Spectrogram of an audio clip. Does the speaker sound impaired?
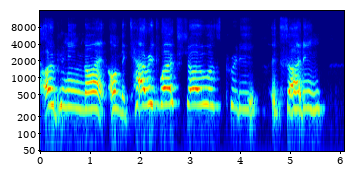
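Yes: spastic quadriplegic cerebral palsy; from being born three months premature, full-time electric wheelchair user; affects all of daily life, requires support with every aspect of daily life.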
